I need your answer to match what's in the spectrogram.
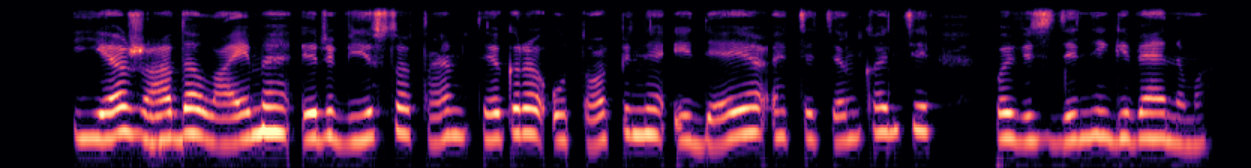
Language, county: Lithuanian, Šiauliai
